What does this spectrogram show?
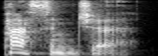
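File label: "passenger", British English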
